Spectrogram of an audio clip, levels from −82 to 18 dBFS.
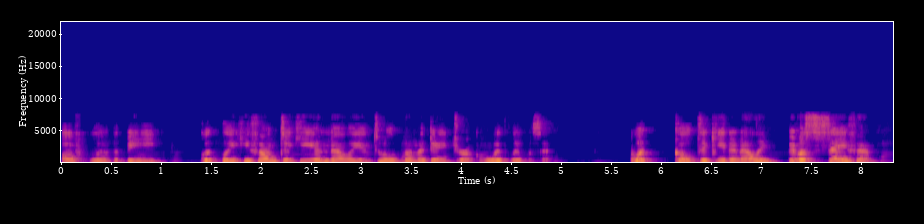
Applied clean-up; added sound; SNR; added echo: neural mask model DeepFilterNet 3.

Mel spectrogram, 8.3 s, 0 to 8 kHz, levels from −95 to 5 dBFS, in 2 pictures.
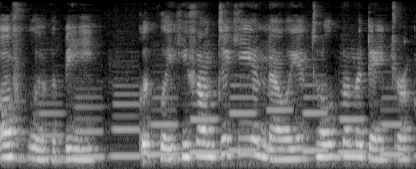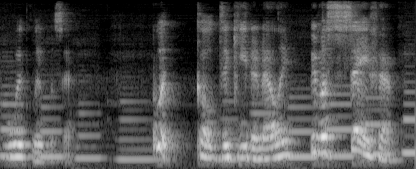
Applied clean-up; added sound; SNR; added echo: none; Wind instrument, woodwind instrument; 12 dB; reverberation time 0.3 s.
